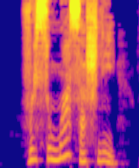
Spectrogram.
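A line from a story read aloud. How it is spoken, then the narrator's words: Hiss. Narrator (Russian): прошипела я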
